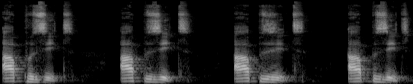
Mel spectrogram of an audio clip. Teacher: We have the short O sound, ah, the P sound, the schwa sound, the Z sound, the short E sound, and the T sound. When you combine them, you get opposite, opposite, opposite, opposite.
